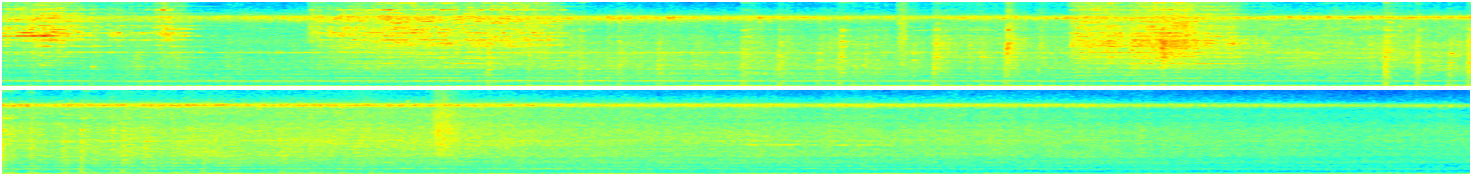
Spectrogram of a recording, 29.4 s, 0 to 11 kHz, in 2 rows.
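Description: Loaded grain train of covered hopper cars rolling past, with a steady low rumble of steel wheels on rail and scattered wheel clicks. High wheel squeal comes twice in the first half. About midway the rear distributed-power locomotive, an EMD SD70ACe diesel, rumbles by, and the sound begins to fade near the end.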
